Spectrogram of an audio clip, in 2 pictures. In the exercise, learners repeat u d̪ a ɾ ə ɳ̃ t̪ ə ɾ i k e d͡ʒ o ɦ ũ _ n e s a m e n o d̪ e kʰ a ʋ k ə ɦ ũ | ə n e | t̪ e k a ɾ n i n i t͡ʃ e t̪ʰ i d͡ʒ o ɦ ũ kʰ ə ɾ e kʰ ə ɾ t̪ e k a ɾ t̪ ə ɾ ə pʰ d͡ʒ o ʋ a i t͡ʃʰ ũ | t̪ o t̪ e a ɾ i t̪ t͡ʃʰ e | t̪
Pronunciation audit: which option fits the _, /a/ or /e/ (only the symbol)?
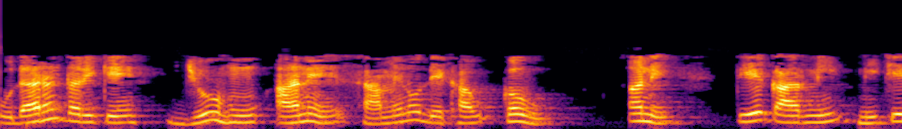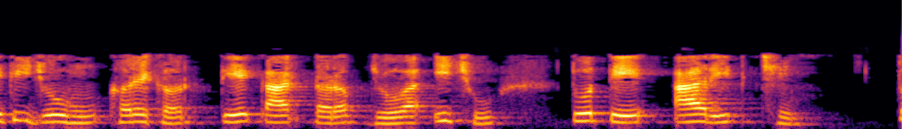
a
